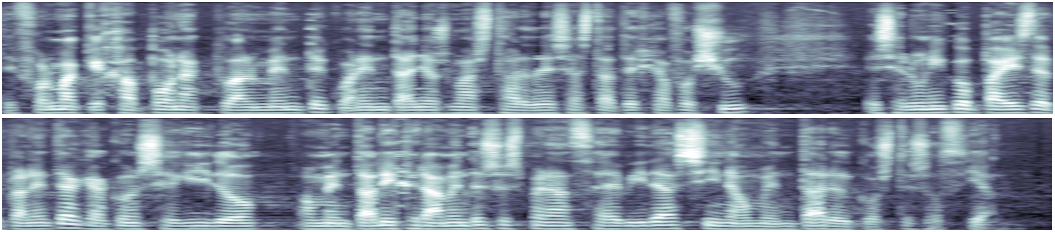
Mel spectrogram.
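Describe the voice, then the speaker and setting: A man speaks at a fairly low pitch with monotone, flat intonation. The recording is very clean, and the background is silent. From Spain. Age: 60s. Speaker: research scientist. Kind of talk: conference talk.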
